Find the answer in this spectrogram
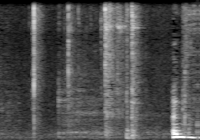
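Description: Scissors cutting baker's twine: one sharp metallic click, followed by a few lighter clicks and taps.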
